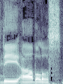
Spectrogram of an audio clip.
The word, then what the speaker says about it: Diabolos: His word, his name is Diablos. And you've seen it in music. You've seen it all around the place, Diablos. And phonetically, it's Diabolos, Diabolos. And Diabolos is only one of his names.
